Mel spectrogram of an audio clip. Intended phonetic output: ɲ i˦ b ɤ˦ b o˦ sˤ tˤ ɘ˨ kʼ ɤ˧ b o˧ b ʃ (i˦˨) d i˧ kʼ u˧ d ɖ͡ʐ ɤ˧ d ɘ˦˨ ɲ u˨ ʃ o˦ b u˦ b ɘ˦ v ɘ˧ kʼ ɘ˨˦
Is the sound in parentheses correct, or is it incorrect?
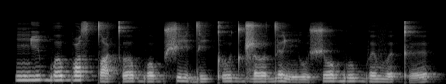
correct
